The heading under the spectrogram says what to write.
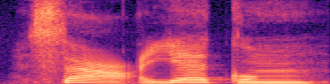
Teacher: Sa'yakum ichidan ichkariga olib kirib sukun beriladi ayn ga. Sa'yakum, mim ni ham izhor qilib, ya'ni sukunini aniq bildirib o'qiymiz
